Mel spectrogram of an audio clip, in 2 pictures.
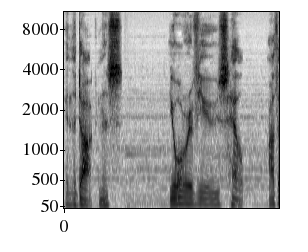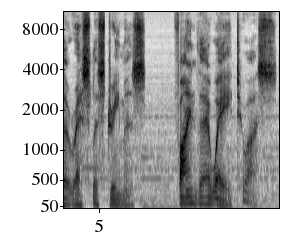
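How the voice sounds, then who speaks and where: A man narrating a scripted bedtime story in a soothing, deliberate manner, with long pauses between short phrases. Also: low voice, steady tone, faint music behind. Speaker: host and narrator of a sleep story podcast.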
